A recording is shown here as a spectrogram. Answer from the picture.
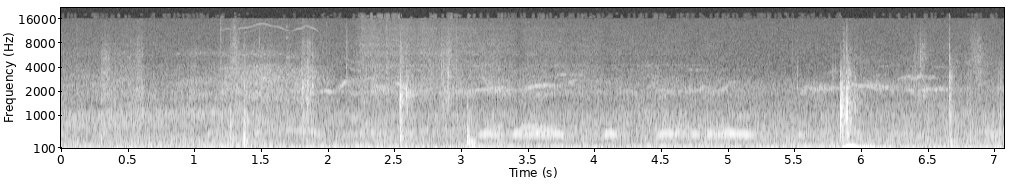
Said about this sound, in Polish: Wyszedłem na balkon, trochę słychać ptaki, możliwe, że coś się nagra. Jest już wieczór generalnie, jest trochę chłodno, więc wiadomo, że jest trochę ciszej.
